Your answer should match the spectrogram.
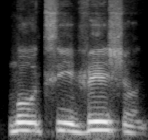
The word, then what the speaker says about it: motivation: So when you say motivation, motivation. So we're going to stress the va.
